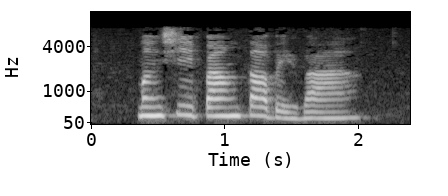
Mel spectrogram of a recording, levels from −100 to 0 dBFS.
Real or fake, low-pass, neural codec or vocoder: real; 7.2 kHz; none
